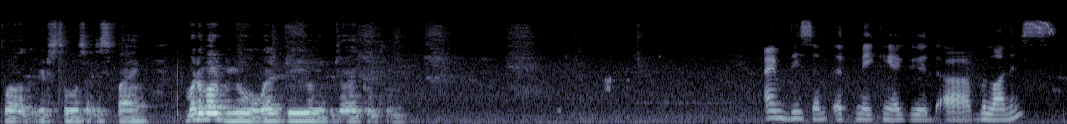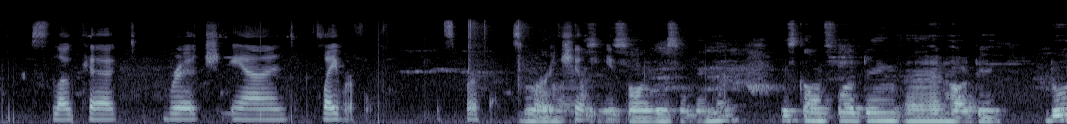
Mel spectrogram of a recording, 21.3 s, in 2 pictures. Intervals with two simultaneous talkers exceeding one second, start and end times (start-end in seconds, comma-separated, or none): 15.9-17.1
